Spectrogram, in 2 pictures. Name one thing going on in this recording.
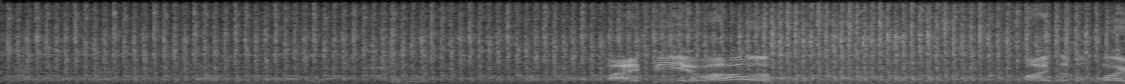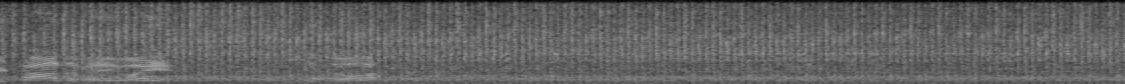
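A vehicle engine idles with a low, steady rumble.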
